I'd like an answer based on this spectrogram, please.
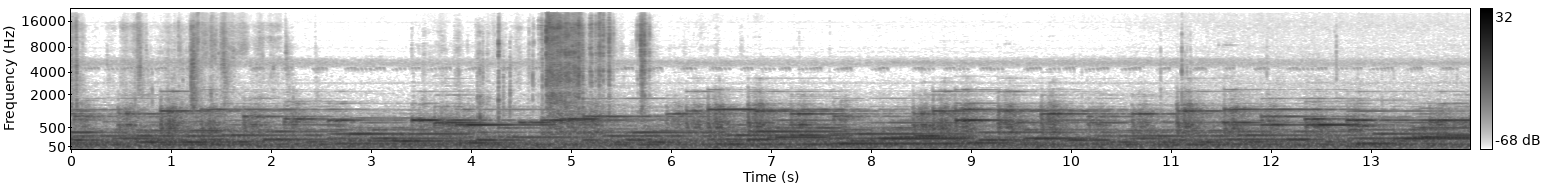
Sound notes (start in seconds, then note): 7.5 gentle music continues; 7.5 insects chirping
